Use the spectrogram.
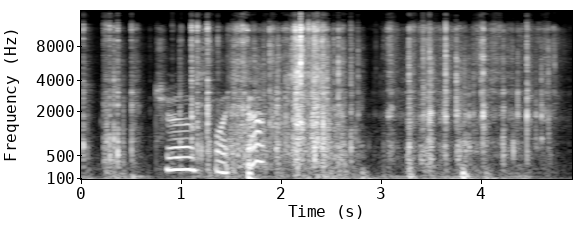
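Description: Scissors cut through Dollar Tree wax paper with a few crisp snips and crinkles close by, mixed in among a person's speech.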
